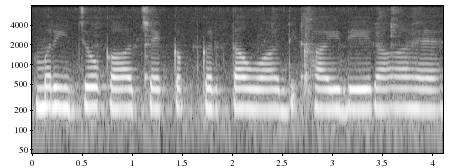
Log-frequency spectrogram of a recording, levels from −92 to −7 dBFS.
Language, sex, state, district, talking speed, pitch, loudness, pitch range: Hindi, male, Haryana, Jhajjar, 130 wpm, 215 Hz, -15 LUFS, 210-220 Hz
